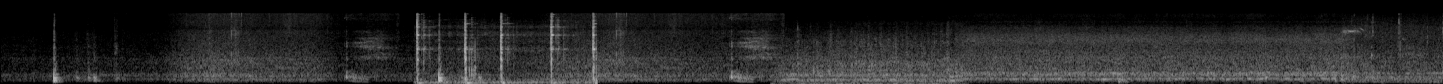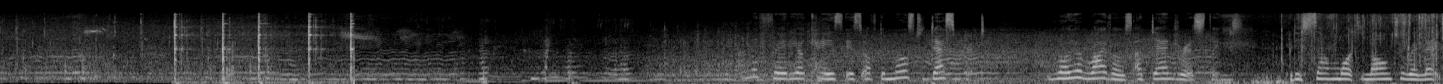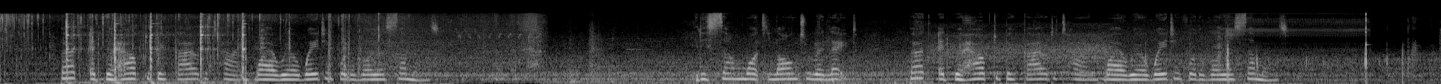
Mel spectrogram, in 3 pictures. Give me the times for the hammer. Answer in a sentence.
You can hear the hammer from 4.2 to 6.0 s, from 16.1 to 18.0 s and from 29.5 to 31.4 s.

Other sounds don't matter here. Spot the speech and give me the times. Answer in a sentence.
You can hear the speech from 21.5 to 33.4 s and from 35.8 to 41.9 s.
